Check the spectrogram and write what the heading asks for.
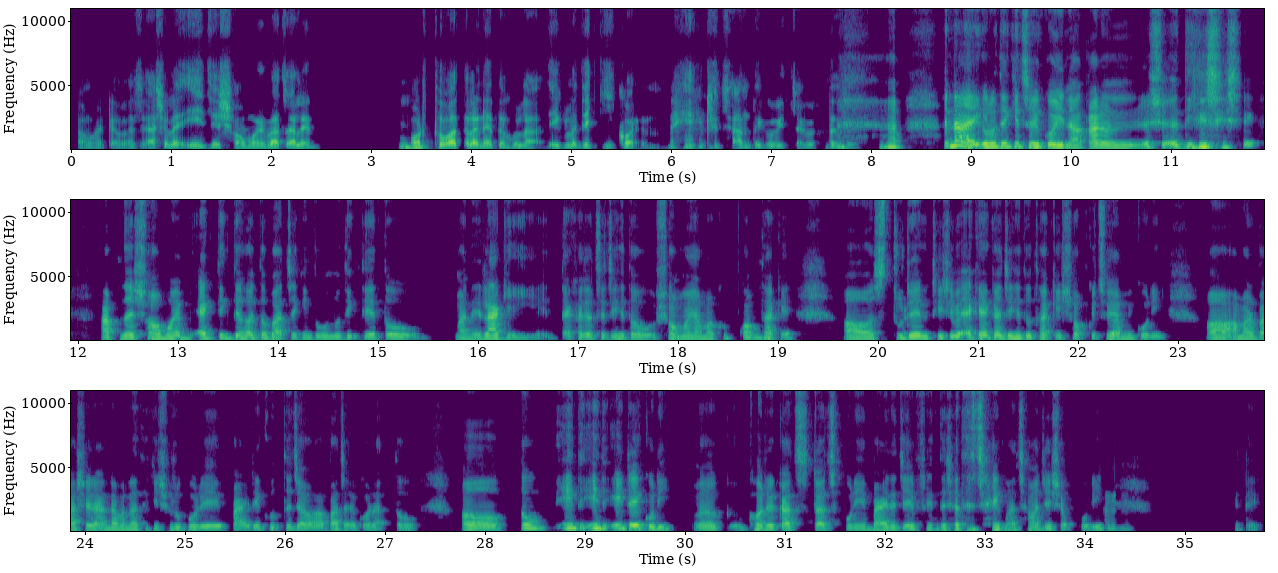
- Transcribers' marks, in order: laughing while speaking: "একটু জানতে কেও ইচ্ছা করছে"; "খুব" said as "কেও"; chuckle; other background noise
- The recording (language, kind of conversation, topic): Bengali, podcast, অনলাইন শিক্ষার অভিজ্ঞতা আপনার কেমন হয়েছে?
